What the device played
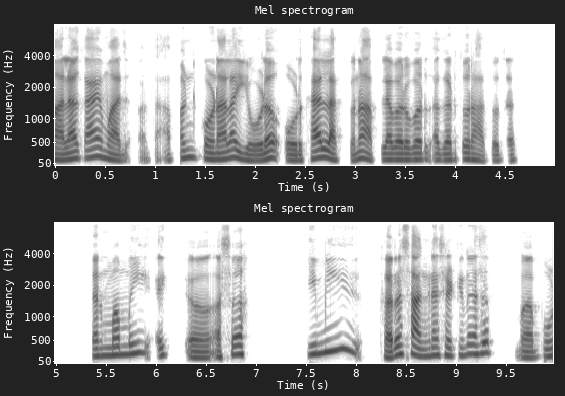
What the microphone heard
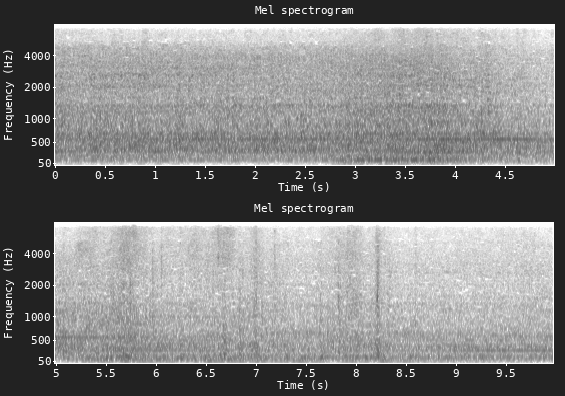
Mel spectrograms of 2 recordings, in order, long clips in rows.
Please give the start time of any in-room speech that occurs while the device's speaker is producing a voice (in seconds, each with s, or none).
none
